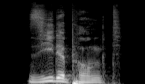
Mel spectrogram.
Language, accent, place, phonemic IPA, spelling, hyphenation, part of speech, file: German, Germany, Berlin, /ˈziːdəˌpʊŋkt/, Siedepunkt, Sie‧de‧punkt, noun, De-Siedepunkt.ogg
- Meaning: boiling point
